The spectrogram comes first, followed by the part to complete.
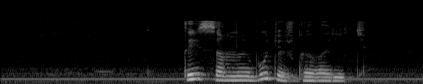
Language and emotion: Russian, neutral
